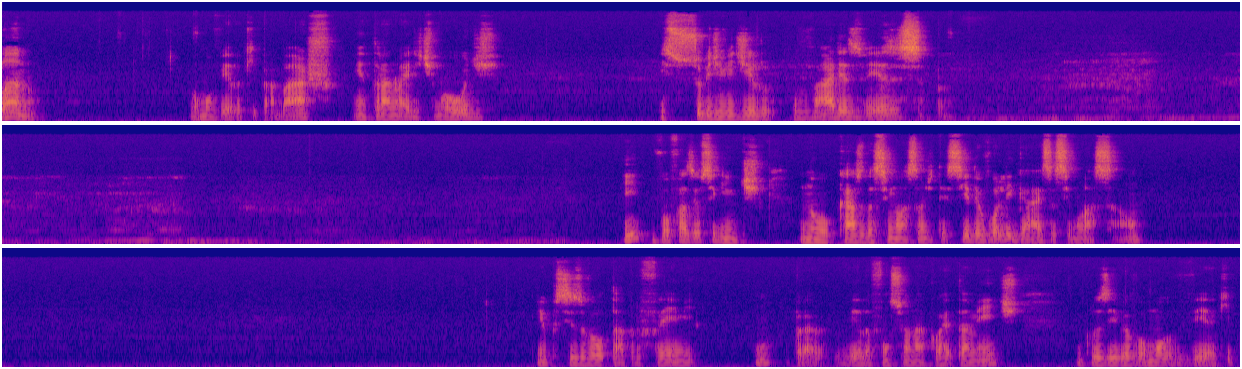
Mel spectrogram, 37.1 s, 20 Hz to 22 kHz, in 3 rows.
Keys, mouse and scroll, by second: 0.1-0.9 middle drag, 1.4 g, 1.7 z, 2.8 click, 3.3 Tab, 4.0 s, 4.9 click, 5.3 right click, 6.6 click, 7.8 click, 9.6 a, 10.0 right click, 10.5 click, 11.5 click, 12.2-13.4 drag, 13.9-15.3 middle drag, 15.3 scroll, 15.5 Tab, 16.1-19.4 middle drag, 19.4-21.1 scroll, 21.1 scroll up 1, 22.7 click, 24.8-26.6 middle drag, 26.6 scroll, 26.7 Tab, 27.6 Tab, 28.8 ctrl+middle click, 30.3-31.5 drag, 32.3-33.4 middle drag, 35.3 Tab, 36.0 g, 36.3 z.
